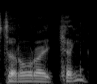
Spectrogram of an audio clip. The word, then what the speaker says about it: Te Roy King: I believe it's Te Roy King. Yeah. Could be wrong. No, you're on the money there.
